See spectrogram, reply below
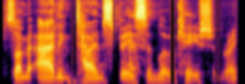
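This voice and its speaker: A young man who grew up speaking French, explaining storytelling as a public speaking coach in an energetic, teacherly way as a podcast guest. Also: medium pitch, moderate pace, dry recording.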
